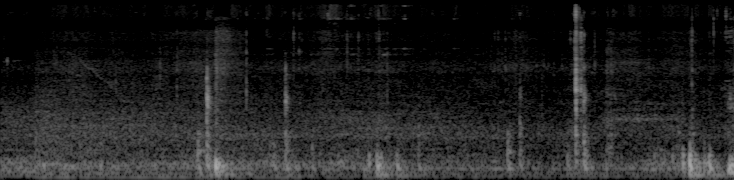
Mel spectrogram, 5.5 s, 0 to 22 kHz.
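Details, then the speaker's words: VW T5 sliding door after cleaning the hinge/runner under the plastic cap and working in multi-purpose grease to cure a squeak: only soft clunks and latch click, no squeal; quiet normal door operation after fix. "that there, look at that, no squeaking."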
